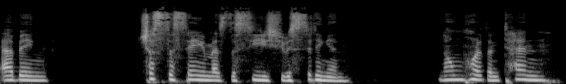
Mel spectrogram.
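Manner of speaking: ordinary talk, nothing marked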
